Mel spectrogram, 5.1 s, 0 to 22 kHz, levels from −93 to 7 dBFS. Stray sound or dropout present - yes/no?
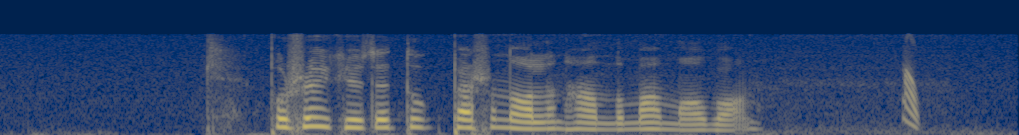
yes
